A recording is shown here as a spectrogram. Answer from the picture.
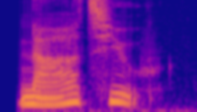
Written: NARRATIVT

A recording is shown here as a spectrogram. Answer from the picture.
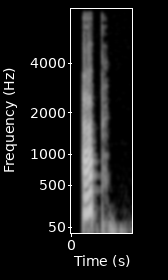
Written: ab

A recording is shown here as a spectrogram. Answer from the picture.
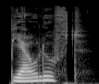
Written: bjergluft

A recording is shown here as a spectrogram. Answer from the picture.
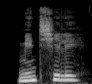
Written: mintgelé

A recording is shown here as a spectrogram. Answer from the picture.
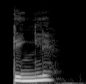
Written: DINGLEDE

